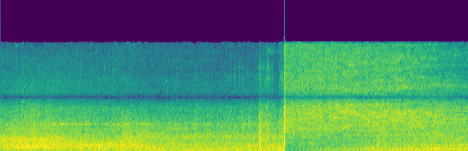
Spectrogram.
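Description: Appenzeller Bahnen electric train passing close by: a steady rumble and hiss of wheels on rail and running gear, with one sharp click about three seconds in.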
